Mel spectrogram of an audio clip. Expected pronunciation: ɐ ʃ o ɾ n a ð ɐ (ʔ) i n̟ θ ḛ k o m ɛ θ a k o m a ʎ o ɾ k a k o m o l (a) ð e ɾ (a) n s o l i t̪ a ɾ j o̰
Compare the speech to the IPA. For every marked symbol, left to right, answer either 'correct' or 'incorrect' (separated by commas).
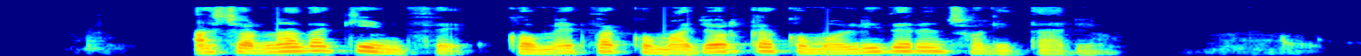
incorrect, incorrect, incorrect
